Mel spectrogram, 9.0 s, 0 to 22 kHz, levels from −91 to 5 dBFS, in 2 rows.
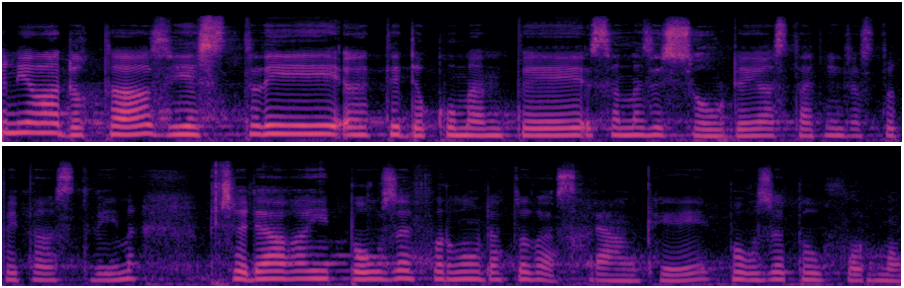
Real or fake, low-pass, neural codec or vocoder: fake; 14.4 kHz; codec, 44.1 kHz, 3.4 kbps, Pupu-Codec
